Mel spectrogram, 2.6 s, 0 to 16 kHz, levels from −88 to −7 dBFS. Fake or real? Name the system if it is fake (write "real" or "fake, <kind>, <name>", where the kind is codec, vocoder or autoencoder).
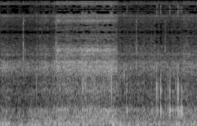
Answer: real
